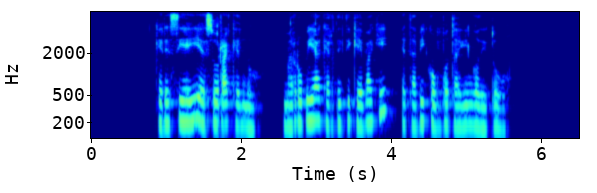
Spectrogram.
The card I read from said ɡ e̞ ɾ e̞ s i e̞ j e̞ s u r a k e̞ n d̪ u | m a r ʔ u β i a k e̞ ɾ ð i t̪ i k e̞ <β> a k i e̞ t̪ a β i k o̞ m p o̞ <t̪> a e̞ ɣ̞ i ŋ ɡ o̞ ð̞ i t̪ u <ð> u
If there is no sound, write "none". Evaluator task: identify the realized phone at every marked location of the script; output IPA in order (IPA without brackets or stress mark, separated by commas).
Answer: β, t̪, ɣ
